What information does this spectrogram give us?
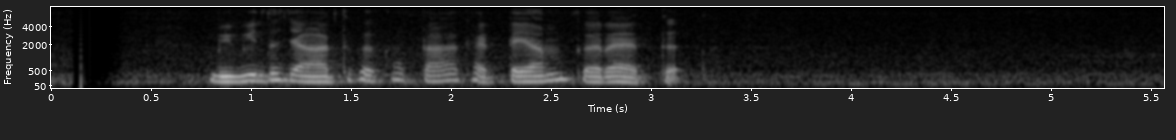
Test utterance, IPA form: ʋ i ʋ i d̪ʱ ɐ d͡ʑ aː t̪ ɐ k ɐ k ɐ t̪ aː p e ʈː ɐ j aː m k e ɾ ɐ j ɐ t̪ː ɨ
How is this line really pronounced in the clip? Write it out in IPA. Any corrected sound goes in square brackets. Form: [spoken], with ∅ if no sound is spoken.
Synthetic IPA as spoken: ʋ i ʋ i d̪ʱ ɐ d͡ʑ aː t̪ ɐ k ɐ k ɐ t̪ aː [k] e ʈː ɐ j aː m k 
